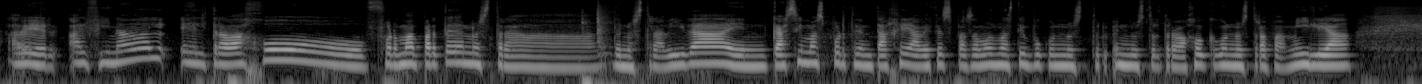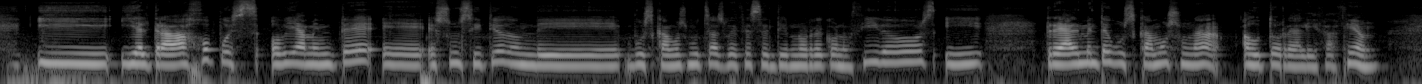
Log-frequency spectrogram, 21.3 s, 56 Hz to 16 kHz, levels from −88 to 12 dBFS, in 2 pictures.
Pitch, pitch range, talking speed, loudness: 210 Hz, 200-225 Hz, 145 wpm, -36 LUFS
